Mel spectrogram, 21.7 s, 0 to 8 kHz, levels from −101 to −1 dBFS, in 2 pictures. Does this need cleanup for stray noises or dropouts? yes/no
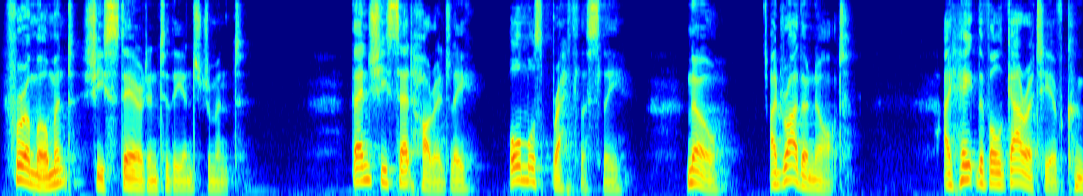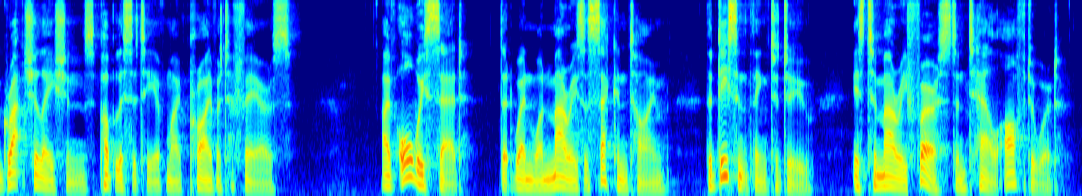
no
